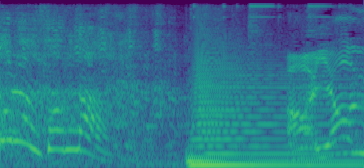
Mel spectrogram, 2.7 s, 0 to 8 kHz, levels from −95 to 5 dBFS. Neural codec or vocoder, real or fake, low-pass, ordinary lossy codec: none; real; 7.2 kHz; none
